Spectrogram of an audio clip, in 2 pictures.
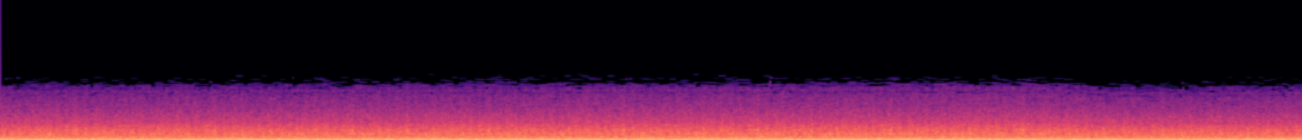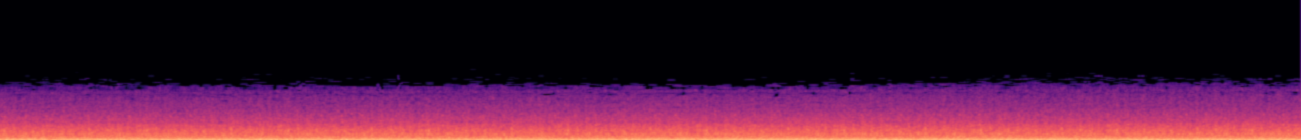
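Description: Tyres roll with a steady hum on the road.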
